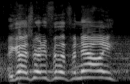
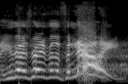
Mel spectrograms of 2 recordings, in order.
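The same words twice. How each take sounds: First: Hype call. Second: Louder, higher crowd call, really pump them up; bigger hype shout. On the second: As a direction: hit it again harder to pump the crowd. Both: Shown as a demonstration. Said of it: "Let's try that again".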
